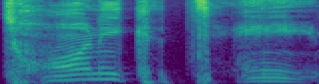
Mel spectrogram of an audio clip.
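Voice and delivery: low, slow, sassy purring voice.

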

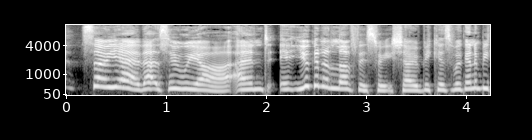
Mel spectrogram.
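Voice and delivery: genuinely happy, upbeat, cheerful tone. Podcast host introducing this week's show, sounding happy. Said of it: "i don't know why i'm sounding so happy".

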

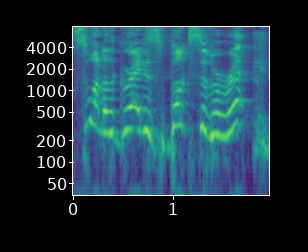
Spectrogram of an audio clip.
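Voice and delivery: very high, weird, odd-sounding voice. Reading out a quote from an article: Christopher Walken voice. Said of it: "I'm Chris Walken talking for Mister Travolta".

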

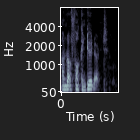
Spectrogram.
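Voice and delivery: soft, put-on Scottish accent, film-star voice. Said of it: "Sean Connery probably just walks inside and goes".

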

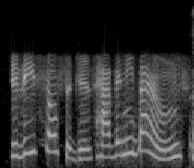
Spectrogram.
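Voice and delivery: badly done fake British accent. A caller repeats what their kid said, in a bad Mary Poppins British accent. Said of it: "Like real bad, like, you know, Mary Poppins status".

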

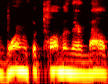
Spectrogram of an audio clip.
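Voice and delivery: plain

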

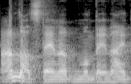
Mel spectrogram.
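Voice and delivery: ordinary delivery

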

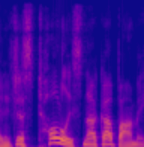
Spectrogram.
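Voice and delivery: ordinary delivery

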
